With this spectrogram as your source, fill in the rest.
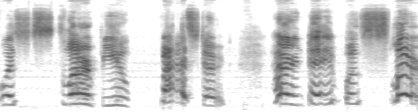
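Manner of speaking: high, drawn-out sobbing cry. A character berates another character, sobbing. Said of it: "I just keep sobbing".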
